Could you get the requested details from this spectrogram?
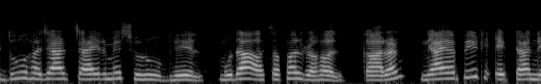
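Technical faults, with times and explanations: Throughout: AMR wideband (HD Voice) codec. Rough, raspy speech with nothing above 7.1 kHz, as a sparse pulse-driven vocal model strains at what sounds like the lowest 6.6 kbit/s mode.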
